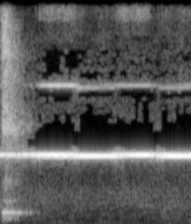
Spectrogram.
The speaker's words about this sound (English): This is the realest you can get. This is a motherfucking smoke detector. It's real.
